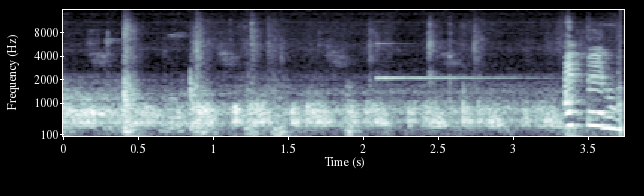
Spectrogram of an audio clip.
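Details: Home-birth midwife visit at 13 weeks of pregnancy, first Doppler listen: rapid, regular whooshing pulses over a hiss, a single fetal heartbeat heard.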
